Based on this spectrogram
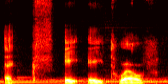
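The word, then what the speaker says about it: X Æ A-12: That's how you pronounce it, XAA12.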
